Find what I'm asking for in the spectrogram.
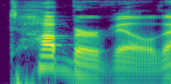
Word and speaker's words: Tuberville: Thank- Tuberville. Tuberville. That's how it's pronounced. Okay. Like bathtub. Tuberville. Anyway.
